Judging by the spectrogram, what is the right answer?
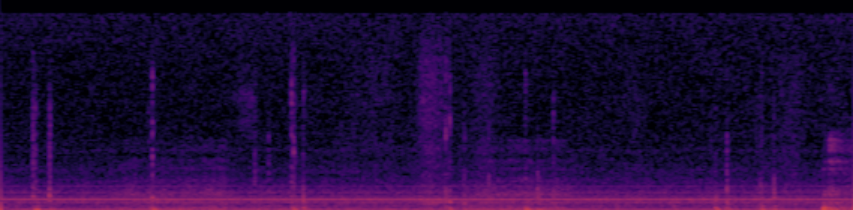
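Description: Computer keyboard being typed on: scattered, irregular key clicks as a name is entered letter by letter, over a steady electrical hum.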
